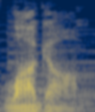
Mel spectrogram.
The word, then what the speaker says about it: lagom: as it is practical lagum pronounced Lam it's a Swedish word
